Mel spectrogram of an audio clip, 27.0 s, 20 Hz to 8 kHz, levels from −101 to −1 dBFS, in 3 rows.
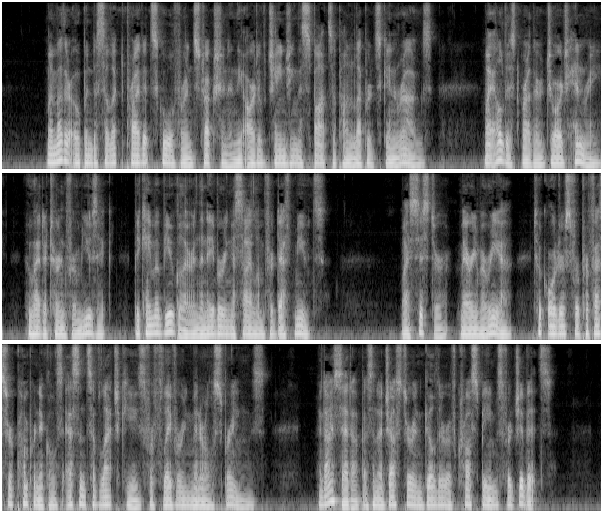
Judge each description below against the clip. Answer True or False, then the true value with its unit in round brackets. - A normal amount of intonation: True (3.6 semitones)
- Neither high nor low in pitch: False (80 Hz)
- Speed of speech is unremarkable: True (155 wpm)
